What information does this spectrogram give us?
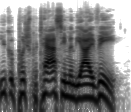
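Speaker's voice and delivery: shout called out loudly. Retelling an answer from the back of a nursing audience: imitating someone shouting. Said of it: "somebody shouted from the back".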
